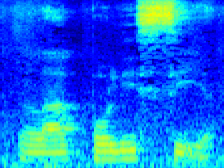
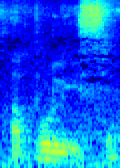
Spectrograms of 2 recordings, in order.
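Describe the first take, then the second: First: Policía stressed on the last I, po-li-CÍ-a; Spanish po-li-CÍ-a. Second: Polícia stressed on the LI, po-LÍ-cia; Portuguese po-LÍ-cia. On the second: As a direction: lean on the first I of polícia. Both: Shown as a demonstration. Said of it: "Em espanhol".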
